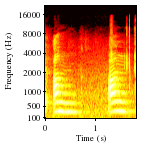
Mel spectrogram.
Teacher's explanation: आप चाहे बोल के देख लेना किसी वर्ण को, जो ऐसा हो जैसे अंग ऐसे बोल के देखना, तो आपकी जो वायु है वो केवल नाक से होकर निकलती है। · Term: अनुस्वार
